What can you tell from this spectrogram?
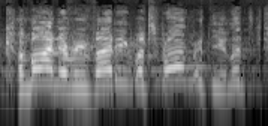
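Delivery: high, very loud hammed-up rallying shout; exuberant rallying. Fired-up worshipper to the rest of the church, exuberant shouting. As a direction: rouse a sleepy congregation at full voice.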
